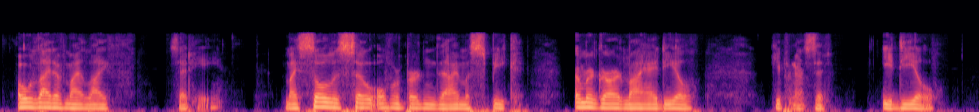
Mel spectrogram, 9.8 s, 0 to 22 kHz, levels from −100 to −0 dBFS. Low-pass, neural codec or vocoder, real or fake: 7.2 kHz; codec, 16 kHz, 4.8 kbps, FACodec; fake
